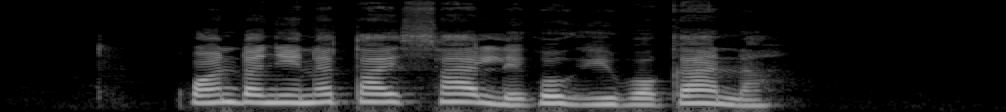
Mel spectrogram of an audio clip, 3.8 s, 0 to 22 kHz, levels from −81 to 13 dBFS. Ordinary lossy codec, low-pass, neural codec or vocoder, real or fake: none; none; none; real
